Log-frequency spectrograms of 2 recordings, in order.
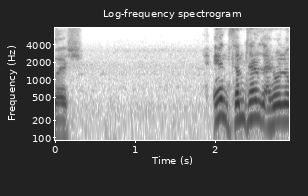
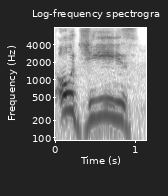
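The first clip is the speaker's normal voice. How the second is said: Minnesota "oh geez"; 6 semitones higher than usual. Retold or imitated. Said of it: "anyone who says".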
